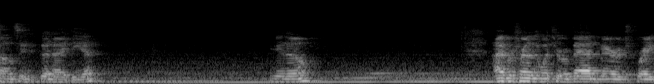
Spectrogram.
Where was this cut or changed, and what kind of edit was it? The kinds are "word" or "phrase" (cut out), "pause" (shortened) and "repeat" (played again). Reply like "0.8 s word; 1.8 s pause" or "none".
none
